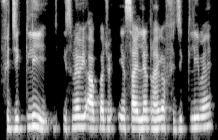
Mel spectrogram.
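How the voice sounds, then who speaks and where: A woman with an Indian accent teaching English pronunciation, her voice sitting low for a woman. She talks slowly and deliberately, listing example words one by one and repeating them as she explains each rule. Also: flat delivery, a little mellow. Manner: slow, repetitive, spells out words one by one. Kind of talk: slow classroom explanation in Hindi.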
